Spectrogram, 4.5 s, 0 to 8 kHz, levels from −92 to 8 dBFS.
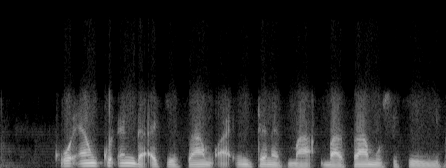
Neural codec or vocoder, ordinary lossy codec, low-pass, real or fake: none; none; 7.2 kHz; real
